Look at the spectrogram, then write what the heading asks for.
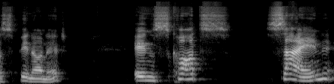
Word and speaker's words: syne: on it in scots sign s-y-n-e is pronounced like the english word s-i-g-n sign not sein some people like to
